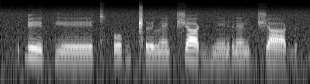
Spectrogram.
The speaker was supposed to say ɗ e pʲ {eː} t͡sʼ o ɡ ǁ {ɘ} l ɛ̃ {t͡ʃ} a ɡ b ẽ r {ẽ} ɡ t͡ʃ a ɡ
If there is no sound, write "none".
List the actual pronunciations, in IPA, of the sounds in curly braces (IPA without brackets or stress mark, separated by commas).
eː, ɘ, t͡ʃ, ɛ̃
